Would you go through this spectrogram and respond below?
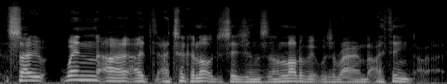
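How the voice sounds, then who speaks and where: A man's voice: medium pitch, brisk, fairly bright tone. A man talking casually as a podcast guest, explaining his creative choices with repeated starts and self-corrections. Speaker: guest, audio drama writer and creator.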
